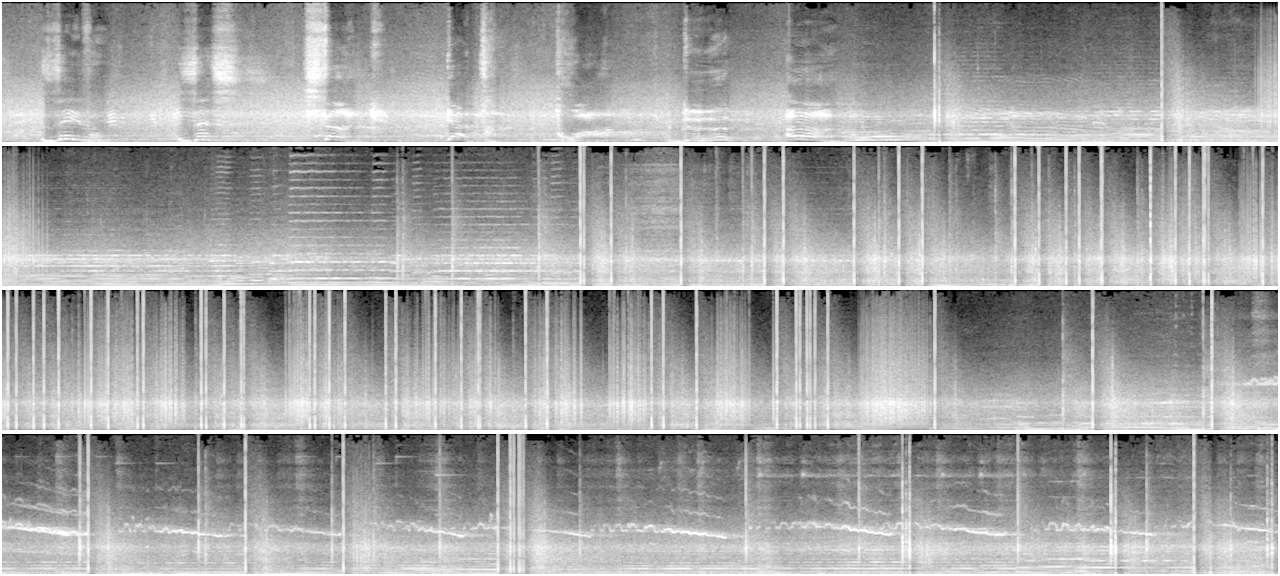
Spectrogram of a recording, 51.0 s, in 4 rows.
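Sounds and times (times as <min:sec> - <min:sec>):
loud music: 0:06.6 - 0:51.0
firework bangs and crackling: 0:09.3 - 0:09.8, 0:11.5 - 0:13.4, 0:16.7 - 0:51.0.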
